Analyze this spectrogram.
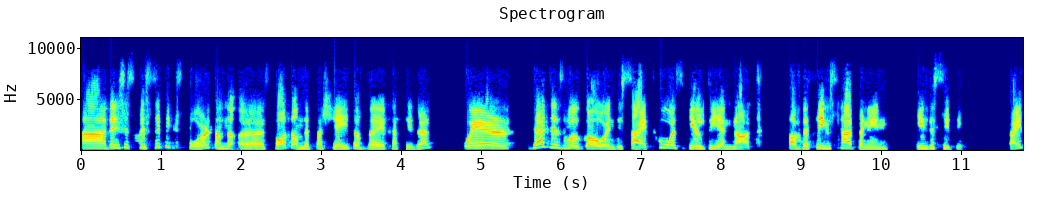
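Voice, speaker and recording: A fairly high-pitched woman's voice with a Spanish accent, moderate in pace, with ordinary pitch variation and a dry, close sound with no echo. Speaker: Spanish teacher and tour guide. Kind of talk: live virtual tour guiding.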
